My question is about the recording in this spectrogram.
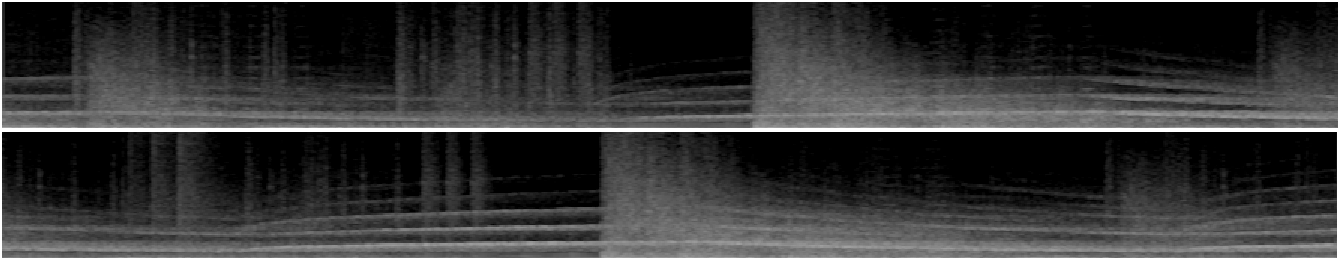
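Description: An emergency-vehicle siren wailing: each cycle rises quickly, then falls slowly over about three seconds, about four times in all. It restarts abruptly about four and ten seconds in, and a low rumble runs underneath.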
